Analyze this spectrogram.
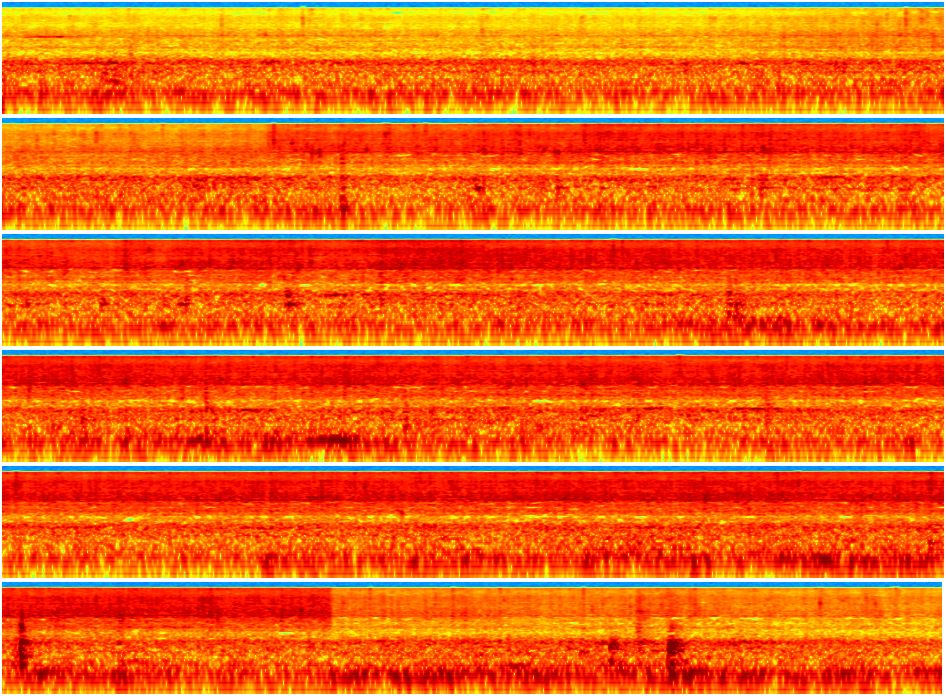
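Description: Marinated chicken pieces sizzling in hot oil in a frying pan. The sizzle steps up louder a few seconds in and drops back near the end, with a couple of light clicks in the last few seconds.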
